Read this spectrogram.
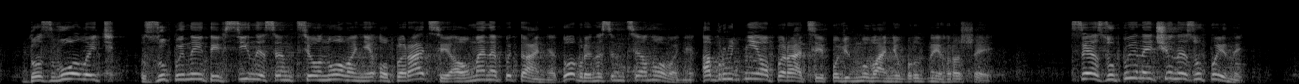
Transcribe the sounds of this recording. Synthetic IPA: d̪ɔzʋɔlˠɪtʲ | zʊpɪnɪt̪ɪwsʲinesɐnk̚t͡sʲiɔnɔʋɐnʲiʔɔpeɾɑt͡sʲijiɐʊmɛnɛpɪt̪ɑnʲːɐ̰d̪ɔbɾɛnɛsɐnk̚t͡sʲiɔnɔʋɐnʲiɐbɾudʲnʲiɔpeɾɑt͡sʲijipɔʋʲid̪mʊʋɑnʲːʊbɾud̪nɪxɦɾɔʃɛ̰j | w̥sɛzʊpɪnɪt̚ʲt͡ʃɪnɛzʊpɪnɪ̰tʲ

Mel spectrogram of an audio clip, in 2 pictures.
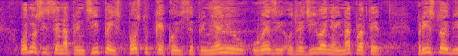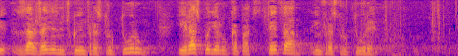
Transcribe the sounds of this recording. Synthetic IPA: o̞d̪no̞sise̞napɾint̪siːpe̞ispo̞st̪upke̞ko̞jise̞pɾimje̞ɲujuuʋe̞zio̞d̪ɾe̞d͡ʑiːʋaɲainaːplat̪e̞ | pɾiːst̪o̞jbizaʒe̞ʎe̞znit͡ʃkuinfɾast̪ɾukt̪uːɾu | iɾaspo̞d̪je̞lukapat̪si̥t̪e̞ːt̪ainfɾast̪ɾuk̚t̪uːɾe̞

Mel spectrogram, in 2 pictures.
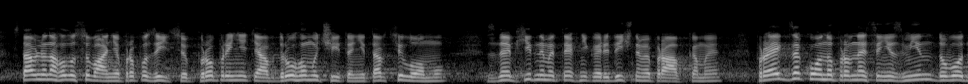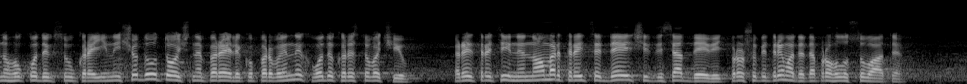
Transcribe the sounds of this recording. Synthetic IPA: st̪ɑwlʲʊnɐɦɔlˠɔsʊʋɑnʲːɐpɾɔpɔzɪt͡sʲijʊpɾɔpɾɪjnʲɐtʲːawd̪ɾuɦɔmʊt͡ʃit̪ɐnʲit̪ɐwt͡sʲilˠɔmʊ | zneɔpxʲid̪nɪmɪt̪ɛxnʲikɔɾʲid̪ɪt͡ʃnɪmɪpɾɑwkɐmɪ | pɾɔɛk̚t̪zɐkɔnʊpɾɔʋnɛsenʲːɐzmʲind̪ɔʋɔd̪nɔɦɔkɔd̪eksʊːkɾɐjinɪʃt͡ʃɔd̪ɔʊt̪ɔt͡ʃnɛpeɾɛlʲikʊperʋɪnːɪxʋɔd̪ɔkɔɾɪst̪ʊʋɐt͡ʃiw | rejest̪ɾɐt͡sʲijnɪjnɔmert̪ɾɪt͡sʲːɐt̚ʲd̪ɛʋʲjɐtʲʃizʲd̪esʲat̪̚d̪ɛʋʲjɐt̚ʲpɾɔʃʊpʲid̪t̪ːɾɪmɐt̪ɪt̪ɐpɾɔɦɔlˠɔsʊʋɑt̪ɪ

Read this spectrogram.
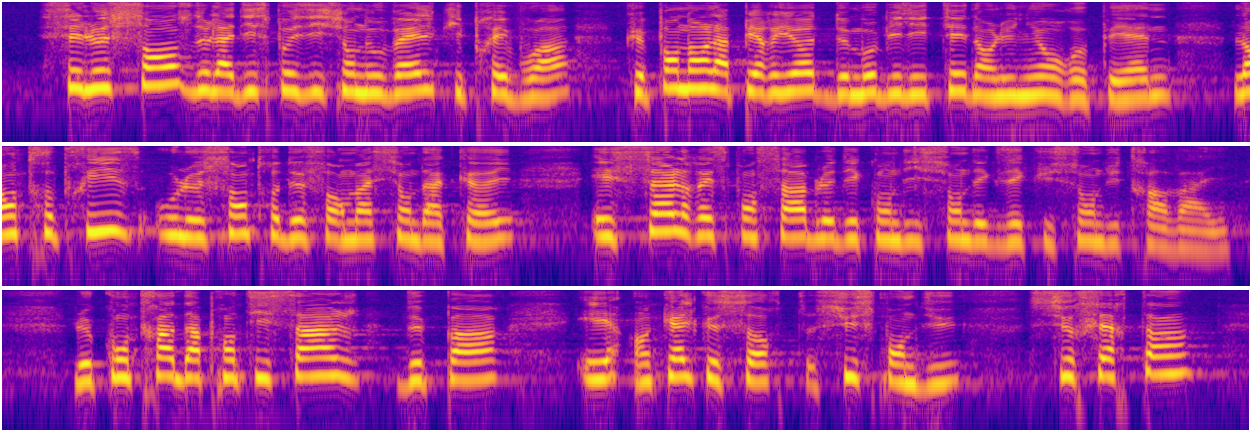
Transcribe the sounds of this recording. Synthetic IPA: sɛləsɑ̃sd̪əlad̪ispozisjɔ̃nuvɛlkʲipχevwa | kəpɑ̃d̪ɑ̃lapeʁjɔd̪ːəmɔbilit̪ed̪ɑ̃lynjɔ̃øʁɔpeɛn | lɑ̃t̪χəpχizuləsɑ̃t̪χəd̪əfɔʁmasjɔ̃d̪akʲœj | ɛsœlʁɛspɔ̃sabləd̪ekɔ̃d̪isjɔ̃d̪ɛɡzekʲysjɔ̃d̪yt̪χavaj | ləkɔ̃t̪χad̪apχɑ̃t̪isaʒd̪əpaʁ | ɛɑ̃kʲɛlkəsɔʁt̪syspɑ̃d̪y | syʁsɛʁt̪ɛ̃

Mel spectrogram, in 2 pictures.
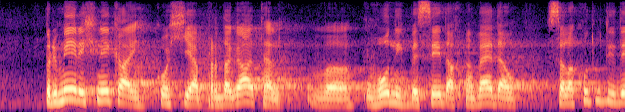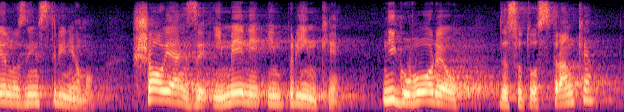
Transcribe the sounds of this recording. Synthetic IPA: wpɾimeːɾixneːkajkɔjixjɛpɾɛd̪laɡaːt̪ɛlʋəuʋoːd̪niɣbɛseːd̪axnaʋɛːd̪ɛwsɛlɐxkoːt̪uːd̪id̪eːlnɔznʲimst̪ɾinjamɔ | ʃawjɛzəʔimeːniʔinpɾiiːmkʰḭ | niɡɔʋoːɾiwd̪asɔt̪oːst̪ɾaːŋkɛ

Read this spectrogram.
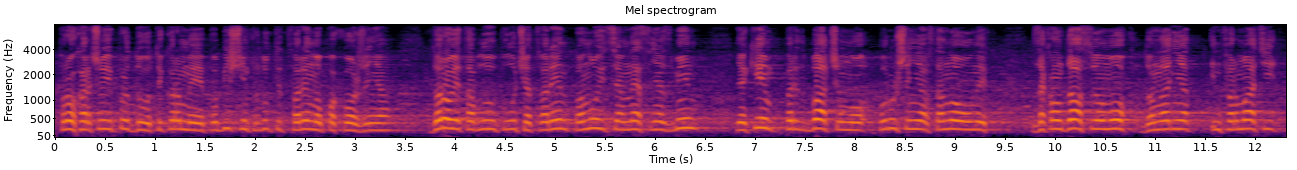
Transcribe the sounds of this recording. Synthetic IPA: pɾɔxɐrt͡ʃɔʋʲipɾɔd̪ukt̪ɪkɔrmɪpɔbʲiʃenʲipɾɔd̪uk̚t̪ɪt̪ʋɐɾɪnɔɔpɔxɔd͡ʒenʲːɐ | zd̪ɔɾɔʋjit̪ɐblˠɪʋɔpɔlˠut͡ʃiɐt̪ʋɐɾɪnplˠɐnujet͡sʲːɐwnɛsenʲːɐzmʲin | jɐkɪmpeɾed̪bɑt͡ʃenˠɔpɔɾuʃenʲːɐwst̪ɐnɔʋlˠenɪx | zɐkɔnɔd̪ɑwst̪ʋʋmɔkd̪ɔnd̪anʲːɐinfɔrmɑt͡sʲiji

